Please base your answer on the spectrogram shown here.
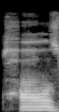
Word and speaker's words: Pahls: other one that I don't think is, I think it's in the suburbs, but Paul's Market. Oh, okay. It's PAHLS I've Market. seen that name now that you spell it.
